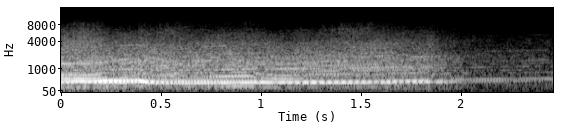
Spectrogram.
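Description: Several Porsche race cars in iRacing at the Miami street circuit of the Pagnian Porsche Cup roar past at a steady high pitch, engine note shifting slightly as they run close together, loud and continuous before easing off near the end.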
